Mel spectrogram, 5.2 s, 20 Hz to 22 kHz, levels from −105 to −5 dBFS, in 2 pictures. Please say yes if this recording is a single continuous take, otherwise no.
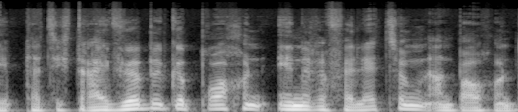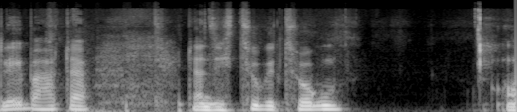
yes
